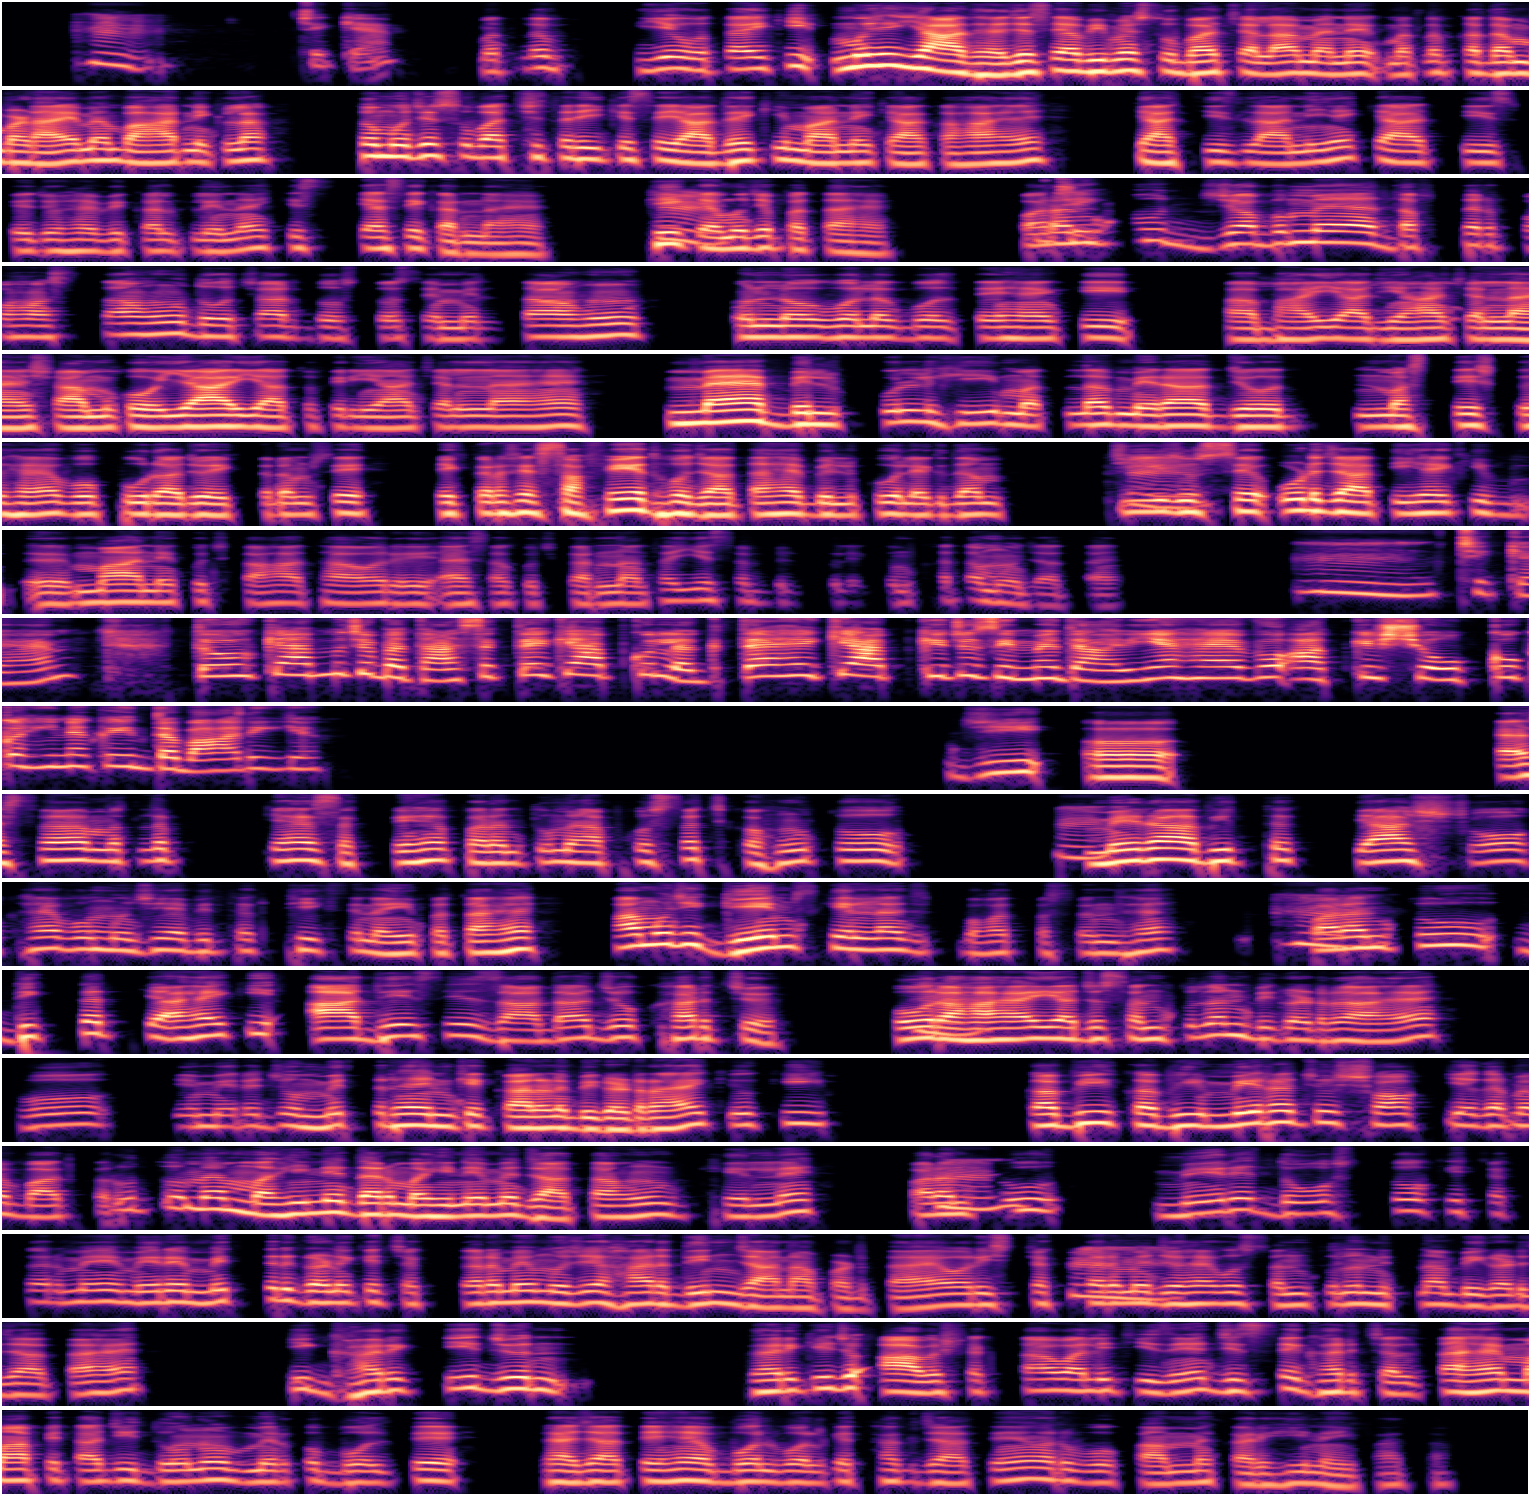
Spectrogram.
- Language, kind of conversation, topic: Hindi, advice, मैं अपने शौक और घर की जिम्मेदारियों के बीच संतुलन कैसे बना सकता/सकती हूँ?
- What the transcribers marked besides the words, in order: horn; in English: "गेम्स"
